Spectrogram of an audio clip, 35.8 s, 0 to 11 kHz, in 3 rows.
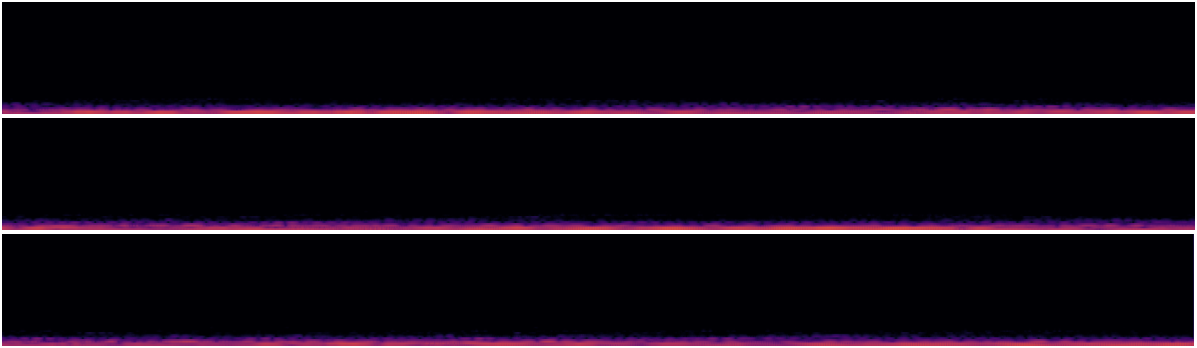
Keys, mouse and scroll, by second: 4.7 ctrl+d.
